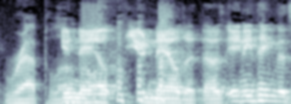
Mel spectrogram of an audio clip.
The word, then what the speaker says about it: Replogle: Replogle.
